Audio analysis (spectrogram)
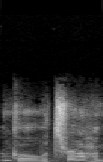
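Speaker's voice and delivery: very afraid, fearful, frightened. Playing Marco asking his raging uncle a question: very afraid. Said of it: "he's clearly very afraid".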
